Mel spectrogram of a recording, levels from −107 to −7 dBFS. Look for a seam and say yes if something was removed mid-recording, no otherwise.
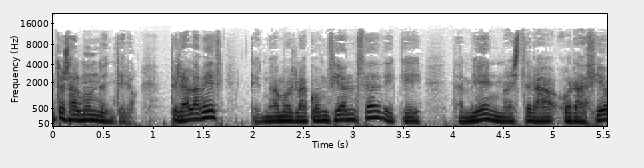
no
